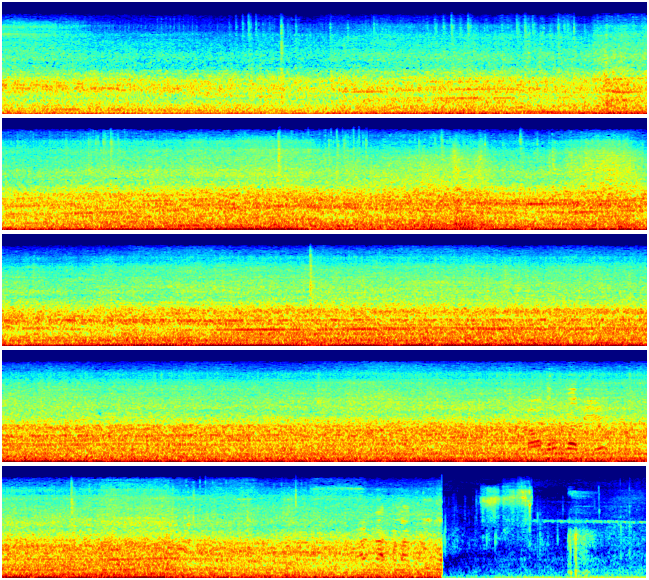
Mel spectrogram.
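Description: Self-propelled combine harvester's diesel engine running as it drives along a road, a loud low rumble that builds over the first several seconds and then holds steady.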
